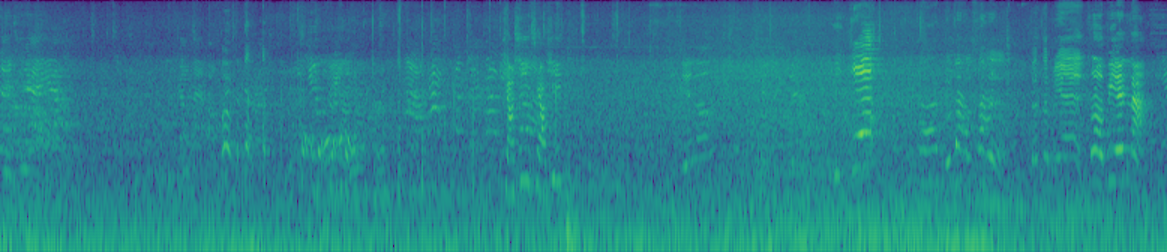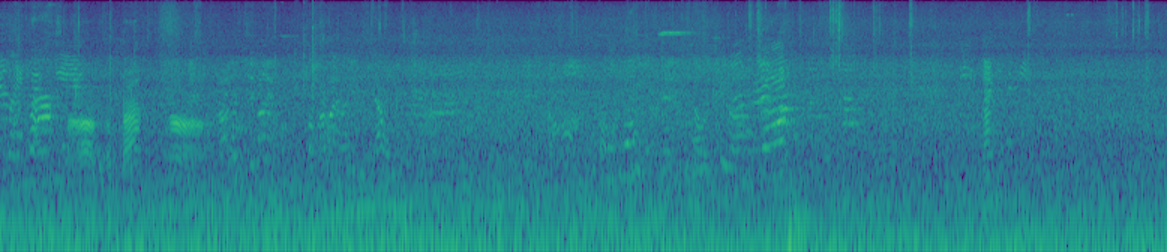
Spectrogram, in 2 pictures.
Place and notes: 迪化公園, Datong Dist., Taipei City - in the Park
in the Park, Child, The plane flew through, Traffic sound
